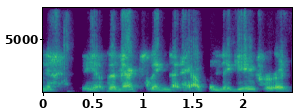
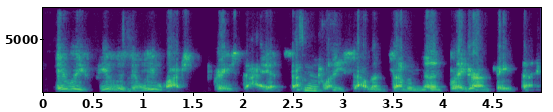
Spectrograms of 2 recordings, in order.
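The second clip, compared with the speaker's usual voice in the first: ordinary delivery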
